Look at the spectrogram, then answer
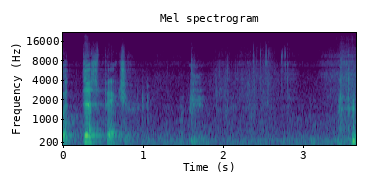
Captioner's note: clears Throat; Burke Chuckles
